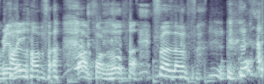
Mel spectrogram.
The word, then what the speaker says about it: Phrolova: like- Dude, you're pronouncing Phrolova's name wrong. It's Phrolova, not really? Phrolova. Oh, Phrolova. Phrolova. It's a PH. It's a Fro. It's a Phrolova.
